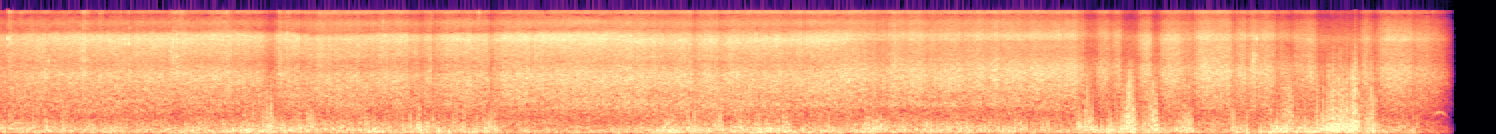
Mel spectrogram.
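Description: Muddy floodwater rushing out in a steady torrent from a water burst at a hydroelectric power station, with wind buffeting the phone's microphone; a little louder and more uneven near the end.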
